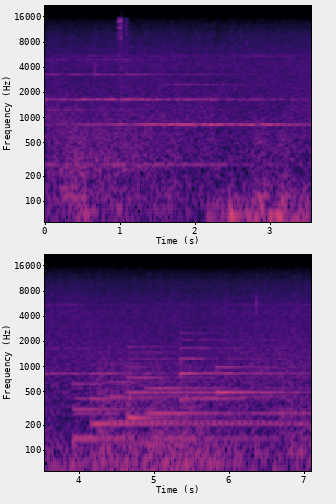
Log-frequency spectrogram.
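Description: Steady rainfall in Raguna, a video game setting, a continuous even patter on surfaces throughout, with soft musical tones drifting over it and no voices.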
